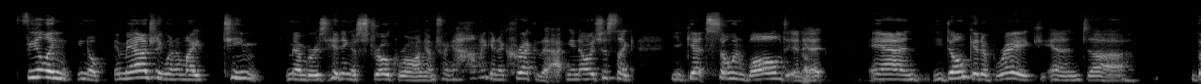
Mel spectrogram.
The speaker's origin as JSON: {"language": "English", "town": "San Diego", "region": "California", "country": "United States", "tie": "born or raised there", "said": "I'm born and raised in San Diego. I never have left"}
